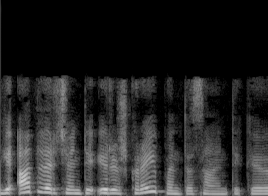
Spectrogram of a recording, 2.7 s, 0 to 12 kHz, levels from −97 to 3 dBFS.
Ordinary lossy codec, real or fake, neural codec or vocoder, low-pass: AAC, 32 kbps; real; none; 7.2 kHz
